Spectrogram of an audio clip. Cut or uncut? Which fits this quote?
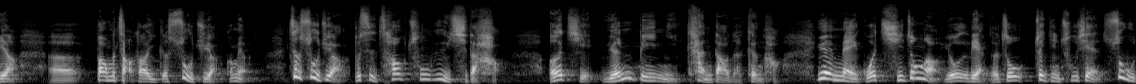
cut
